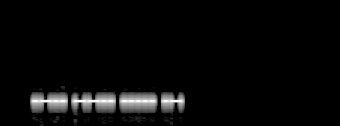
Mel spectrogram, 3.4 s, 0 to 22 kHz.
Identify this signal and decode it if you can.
Morse code, heard as a keyed tone, about 36 wpm, 700 Hz. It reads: LZ5A
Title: DXCC-100 Call Signs - 4 Characters - 35wpm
